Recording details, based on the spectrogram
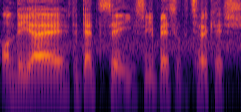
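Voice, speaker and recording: A man with a northwest English accent talks at a fairly quick pace. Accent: northern English, northwest. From northwest England. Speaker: livestreamer. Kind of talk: casual livestream chat. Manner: animated, halting.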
